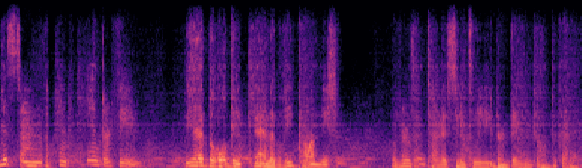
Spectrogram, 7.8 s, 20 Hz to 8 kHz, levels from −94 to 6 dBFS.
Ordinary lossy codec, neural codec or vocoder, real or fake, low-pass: Opus, 24 kbps; codec, 44.1 kHz, 0.9 kbps, DAC; fake; 7.2 kHz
